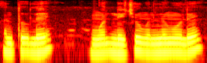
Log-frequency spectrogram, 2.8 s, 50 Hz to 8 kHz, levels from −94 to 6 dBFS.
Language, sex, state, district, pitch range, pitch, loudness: Wancho, male, Arunachal Pradesh, Longding, 120-135 Hz, 125 Hz, -12 LUFS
